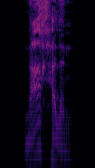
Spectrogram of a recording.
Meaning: dative plural of Nachhall
- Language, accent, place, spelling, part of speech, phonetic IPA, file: German, Germany, Berlin, Nachhallen, noun, [ˈnaːxˌhalən], De-Nachhallen.ogg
